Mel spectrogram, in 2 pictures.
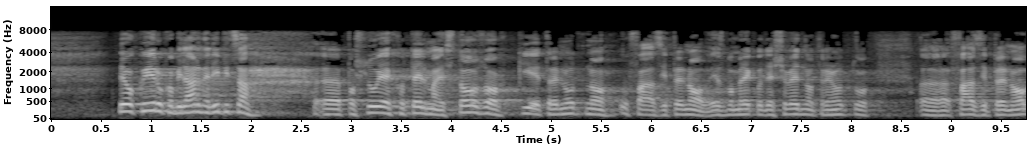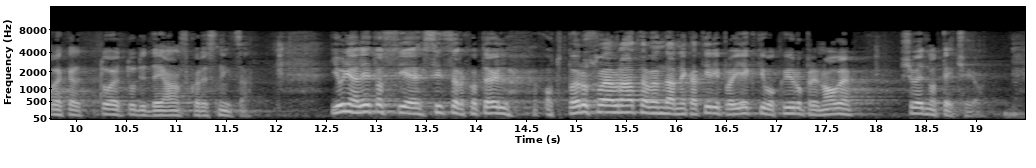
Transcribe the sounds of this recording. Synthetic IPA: ɛuokʋiːɾukobilaːɾnɛliːpit̪sa | posluːjɛxot̪elmaest̪oːzɔkijɛjɛt̪ɾɛnuːt̪nɔufaːzipɾɛnoːʋɛjəst̪bomɾeːkəwd̪ajɛʃɛʋeːd̪nɔt̪ɾɛnuːt̪nɔ | faːzipɾɛnoːʋɛkɛɾt̪oːjɛt̪uːd̪id̪ɛjaːnskɔɾɛsniːt̪sa̰ | juːnijaleːt̪ɔsjɛsit̪sɛɾxot̪elot̪pəɾusʋoːjaʋɾaːt̪aʋənd̪aɾnɛkat̪eːɾipɾɔjeːkt̪iuokʋiːɾupɾɛnoːʋɛ | ʃɛʋeːd̪nɔt̪ɛt͡ʃɛjɔ̰

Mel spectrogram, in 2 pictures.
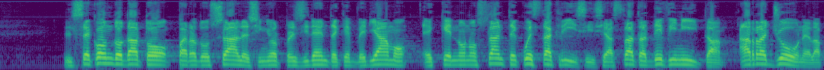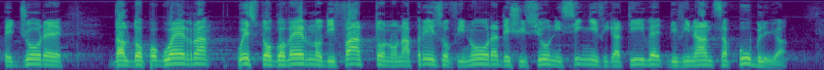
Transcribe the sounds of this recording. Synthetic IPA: ilsekond̪od̪aːt̪opaɾad̪osːaːlesiɲːorpɾesid̪ɛnt̪ek̟evːed̪jaːmoɛk̟ːenːonost̪ant̪ekwest̪akɾiːzisiast̪aːt̪ad̪efiniːt̪a̰arːad͡ʒoːnelaped͡ʒːoːɾe | d̪ald̪opoɡwɛrːa | kwest̪oɡovɛrnʊd̪ifat̪ːononapːɾeːzofinoːɾad̪et͡ʃizjoːnisiɲːifikat̪iːved̪ifinant̪sapubːlika̰

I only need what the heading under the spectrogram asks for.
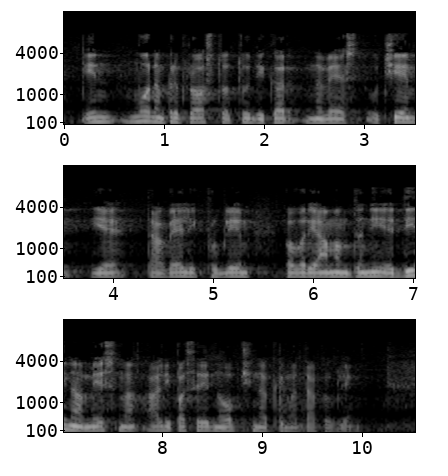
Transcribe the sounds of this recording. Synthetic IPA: inmoːɾɐmpɾɛpɾɔːst̪ɔt̪uːd̪ikɐɾnaʋɛːst̪ut͡ʃemjɛt̪aʋɛːlikpɾɔbleːm | paʋəɾjaːmɛmd̪aniɛd̪iːnameːst̪naʔalipasɾeːd̪naoːpt͡ʃinakiimat̪aːpɾɔblḛːm

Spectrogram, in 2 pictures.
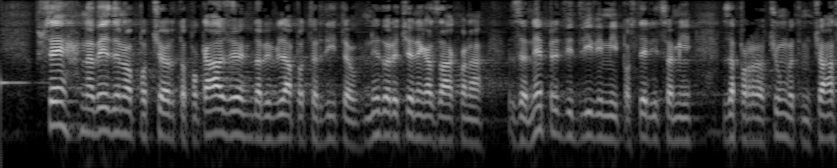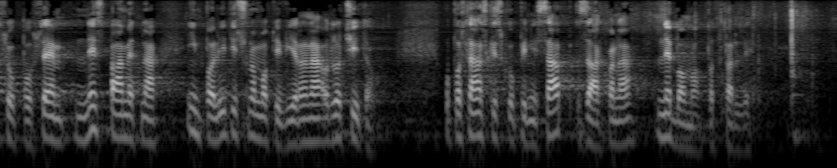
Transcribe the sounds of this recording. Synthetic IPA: wsɛnaʋeːd̪ɛnɔpɔt͡ʃəɾt̪ɔpɔkaːʒɛd̪abibilapɔt̪əɾd̪iːt̪ɛwnɛd̪ɔɾɛt͡ʃɛnɛɡazaːkɔna | zənɛpɾɛd̪ʋid̪liːʋimipɔsleːd̪it̪sami | zapɾoɾat͡ʃuːnwət̪eːmt͡ʃaːsupɔwsɛmnɛspaːmɛt̪na | impɔliːt̪it͡ʃnɔmɔt̪iʋiːɾanaɔd̪lɔt͡ʃiːt̪ɛw | upɔslaːnskiskupinisapzaːkɔnanɛbomɔpɔt̪pəɾli

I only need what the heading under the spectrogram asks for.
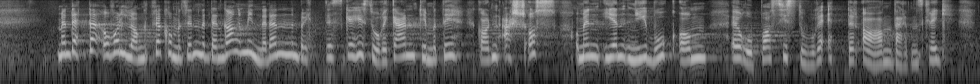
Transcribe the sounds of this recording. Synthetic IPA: mɛnd̪ɛt̪ːəʔɔʋʊɭɑŋt̪ʋɪhɑɾkʰɔmːət̪siːd̪nd̪ɛnɡɑŋːmɪnːəɖɛnbɾɪːt̪ːɪskəhɪst̪uːɾɪkəəɳt̪ʰɪmːɔt̪ɪɡ̥ɑɖɳ̩æʂɔsɔmɛnɪɛːnːyːbuːkʰɔmɑœʉɾuːpɑshɪst̪uːɾɪəʔɛt̪ːəɾɑːənʋæɾd̪n̩skʰɾiːɡ

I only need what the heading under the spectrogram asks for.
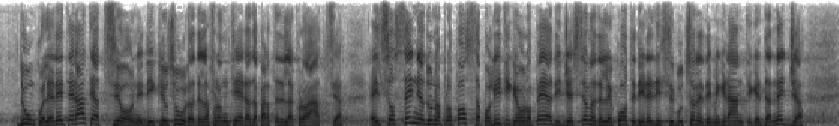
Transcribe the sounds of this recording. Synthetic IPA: d̪uŋkweleɾet̪eɾaːt̪eat̪sːjɔːnid̪ikjuzuːɾad̪elːafɾont̪jɛːɾad̪apːart̪ed̪elːakɾoat̪sːja | ɛilsost̪eɲːoad̪unapɾopɔst̪apoliːt̪ikaɛwɾopɛːad̪id͡ʒest̪jɔːned̪elːekwɔːt̪ed̪ired̪ist̪ɾibut̪sːjɔːned̪ejmiɡɾant̪ik̟ed̪ːanːɛd͡ʒːa

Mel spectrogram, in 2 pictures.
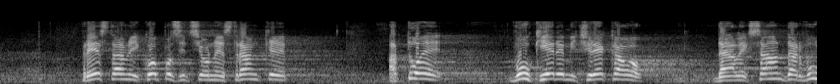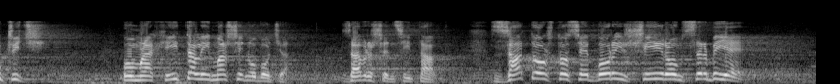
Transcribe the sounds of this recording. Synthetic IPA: pɾe̞ːt̪st̪aʋniːko̞po̞zit̪sijo̞ne̞st̪ɾaŋke̞ | at̪oːje̞ | ʋuːkje̞ɾe̞mit͡ɕɾe̞kao̞ | d̪ajeale̞ksand̪aɾʋut͡ʂit͡ɕ | po̞mlaxit̪alimaʃinuʋo̞d͡ʑa̰ | zaʋr̩ʃe̞nt̪sit̪a̰ːt̪ | zat̪o̞ːʃt̪o̞se̞bo̞ɾiʃiːɾo̞msr̩bije̞

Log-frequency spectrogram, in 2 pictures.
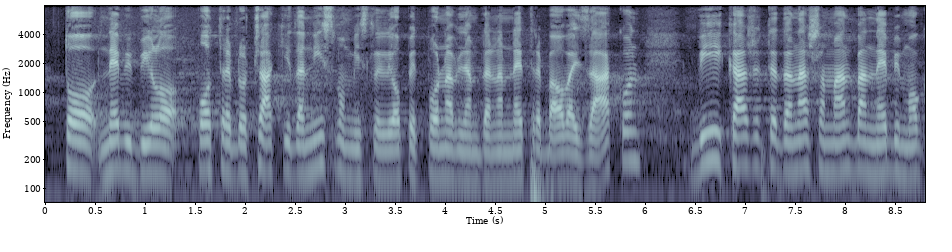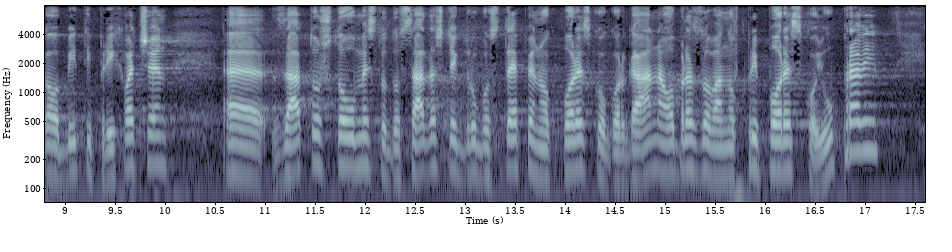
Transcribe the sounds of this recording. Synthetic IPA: t̪o̞ːnebibiːlo̞po̞t̪ɾe̞bno̞t͡ʃakid̪aniːsmo̞mislilio̞pet̪̚po̞naːʋʎamd̪anamne̞t̪ɾebao̞ʋaːjzaːko̞n | ʋiːkaːʒe̞t̪e̞d̪anaʃamand̪manːebimo̞ɡao̞bit̪ipɾixʋat͡ɕe̞n | zat̪o̞ʃt̪o̞umje̞st̪o̞d̪o̞sad̪aʃɲe̞ɡd̪ɾuɡo̞st̪e̞pe̞no̞ɡpo̞ɾe̞skoɡo̞ɾɡaːnao̞bɾazo̞ʋano̞ɡ̚pɾipo̞ɾesko̞jupɾaʋi

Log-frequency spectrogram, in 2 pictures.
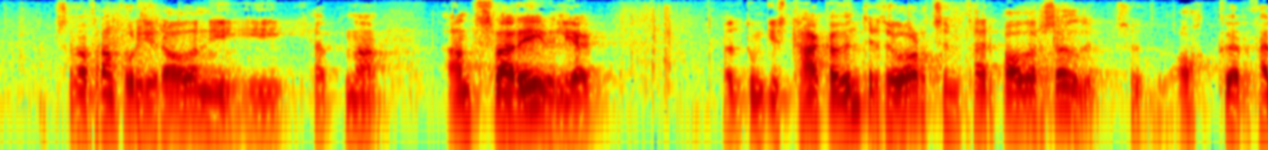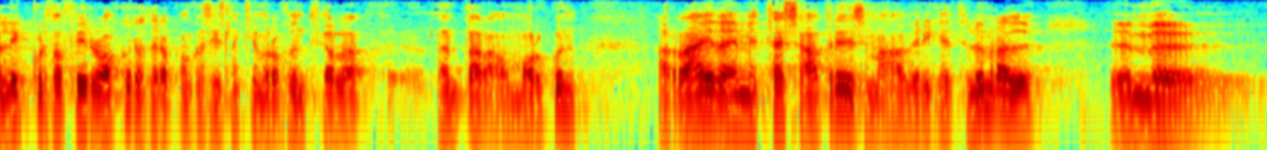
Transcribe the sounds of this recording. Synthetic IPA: sɛmaðfɾamfowɾɪçɛɾaːwðanːiːçɛt̪na | ant̪svaːɾɪvɪljɛɣ | œlt̪uɲcɪst̪ʰːaːkaʏnt̪ɪɾ̥θœɥɣɔɾt̪sɛmθaɛɾpaːwðaɾsœɣðʏsɔhkɛɾθaðlɪkːʏɾ̥θawfɪːɾɪɾɔhkʏɾaðθɛjɾapawŋ̥kasist̪lancʰɛːmʏɾawfʏnt̪fjaːwla | lɛnt̪aɾawmɔɾkʏn | aðraːjðaɛmːɪht̪θɛsːɪaːt̪ɾɪðɪsɛmaðhavavɛːɾɪçɛɾ̥t̪ʰɪlʏmɾajðʏ | ʏm

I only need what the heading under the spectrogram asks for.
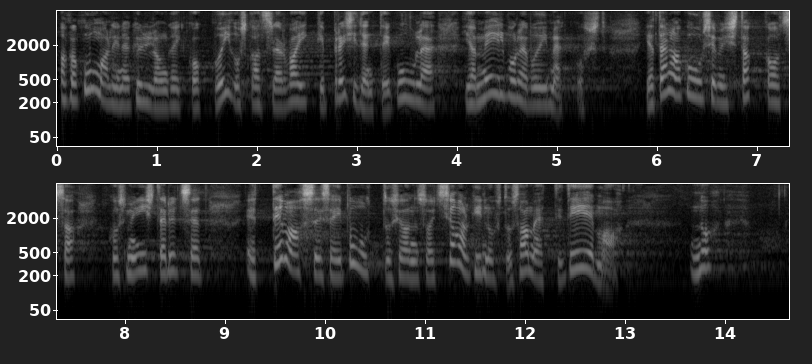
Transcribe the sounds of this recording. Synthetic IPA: ɑɡ̥ɑkumːɑline̞kylːo̞nkɤjkːo̞kːuɤjɡ̥uskɑnt̪slervɑjkˑːipre̞sʲid̪e̞nt̪ːˑe̞jkuːlejɑme̞jlpo̞le̞vɤjmekˑːust̪ | jɑt̪ænɑkuːlsimesist̪ɑkːɑo̞t̪sɑ | kosminist̪e̞ɾyt̪ːˑse̞d̪e̞t̪ːe̞mɑsːesejpuːt̪ːuse̞o̞nso̞t̪siɑːlkinlust̪usɑme̞t̪ːˑit̪e̞ːmɑ̰ | no̞

